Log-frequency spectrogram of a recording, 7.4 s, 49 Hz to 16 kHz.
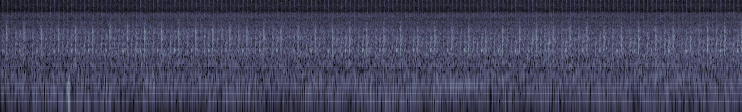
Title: стук двигателя g4kd киа оптима k5 2011 года это не клапана, это поршень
